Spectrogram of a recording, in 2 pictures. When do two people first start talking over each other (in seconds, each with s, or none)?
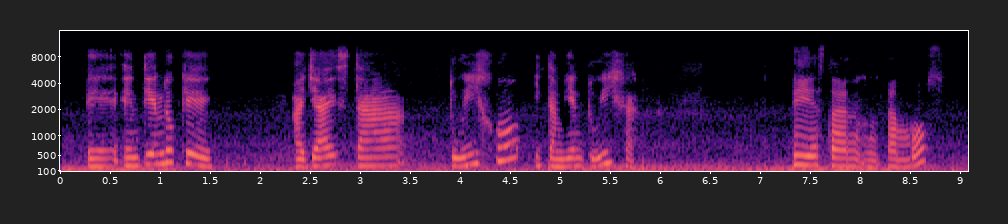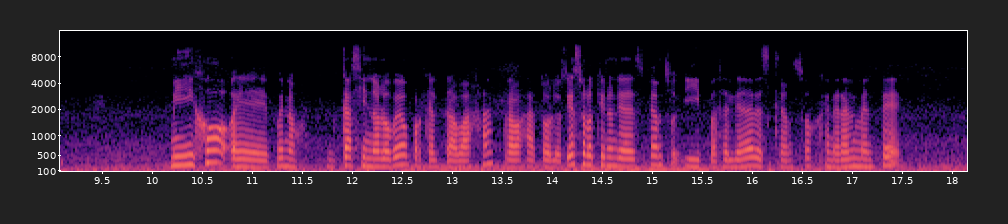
none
